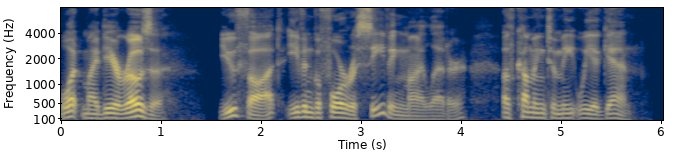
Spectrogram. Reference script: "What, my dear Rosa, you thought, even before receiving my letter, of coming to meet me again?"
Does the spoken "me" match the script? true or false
false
